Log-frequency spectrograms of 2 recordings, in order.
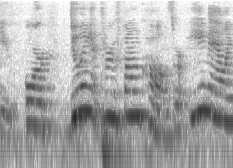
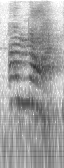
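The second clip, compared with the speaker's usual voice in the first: normal talking voice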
